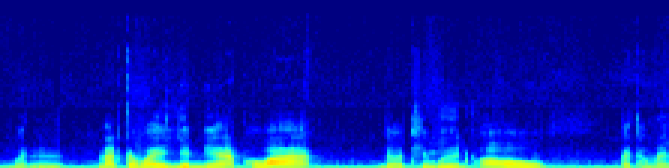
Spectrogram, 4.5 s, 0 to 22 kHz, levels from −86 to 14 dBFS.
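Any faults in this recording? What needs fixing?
There's a short concealed packet loss at about 0.35 to 0.41 s. Roughly 40 ms of the speech didn't reach the decoder in time, so the receiver extended the preceding sound and blended back in, leaving a quick smear. A deeper jitter buffer or forward error correction on the link should stop it.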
